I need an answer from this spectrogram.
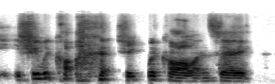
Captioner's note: giggles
